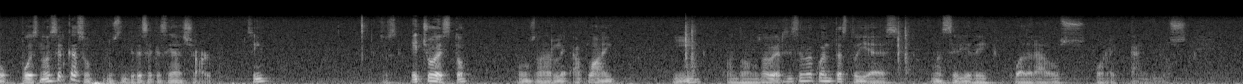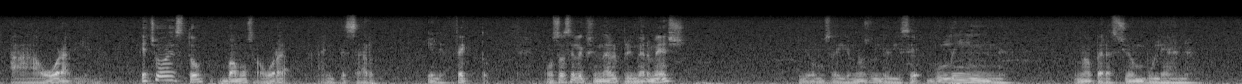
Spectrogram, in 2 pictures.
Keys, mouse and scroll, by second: 0.0 click, 1.5 click, 5.9 click, 7.0 Tab, 9.0 Tab, 10.0-13.2 middle drag, 13.4 scroll down 2, 13.6-14.2 middle drag, 14.8 scroll down 2, 16.1 right click, 20.6 click, 23.8 click.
